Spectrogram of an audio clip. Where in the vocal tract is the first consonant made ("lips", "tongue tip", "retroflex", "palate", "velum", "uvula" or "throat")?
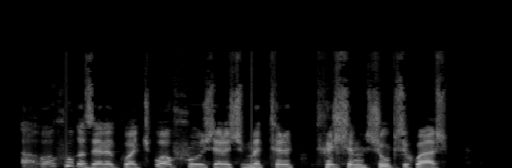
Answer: throat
